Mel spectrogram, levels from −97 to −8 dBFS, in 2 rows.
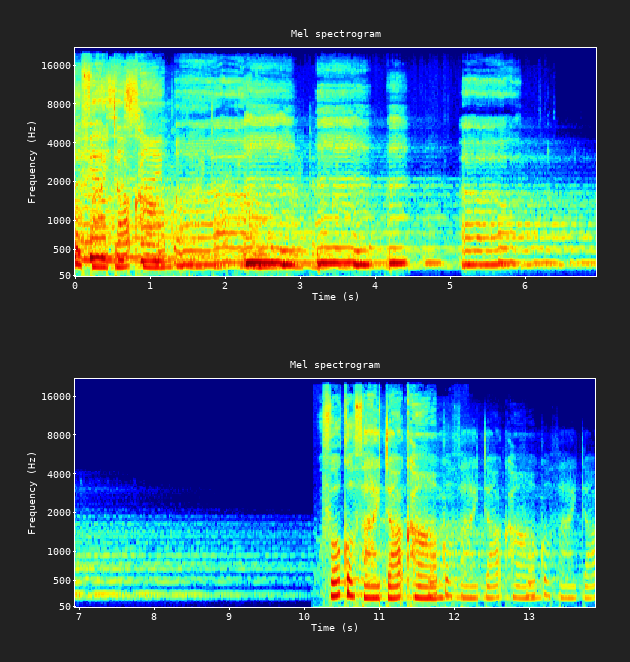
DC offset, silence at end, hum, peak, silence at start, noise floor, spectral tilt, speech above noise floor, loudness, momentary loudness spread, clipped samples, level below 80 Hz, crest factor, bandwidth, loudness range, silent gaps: under 0.1%; 0 s; none; 0 dBFS; 0 s; -54 dBFS; -4.5 dB/octave; 36 dB; -18 LUFS; 20 LU; under 0.1%; -56 dBFS; 20 dB; over 20 kHz; 16 LU; none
